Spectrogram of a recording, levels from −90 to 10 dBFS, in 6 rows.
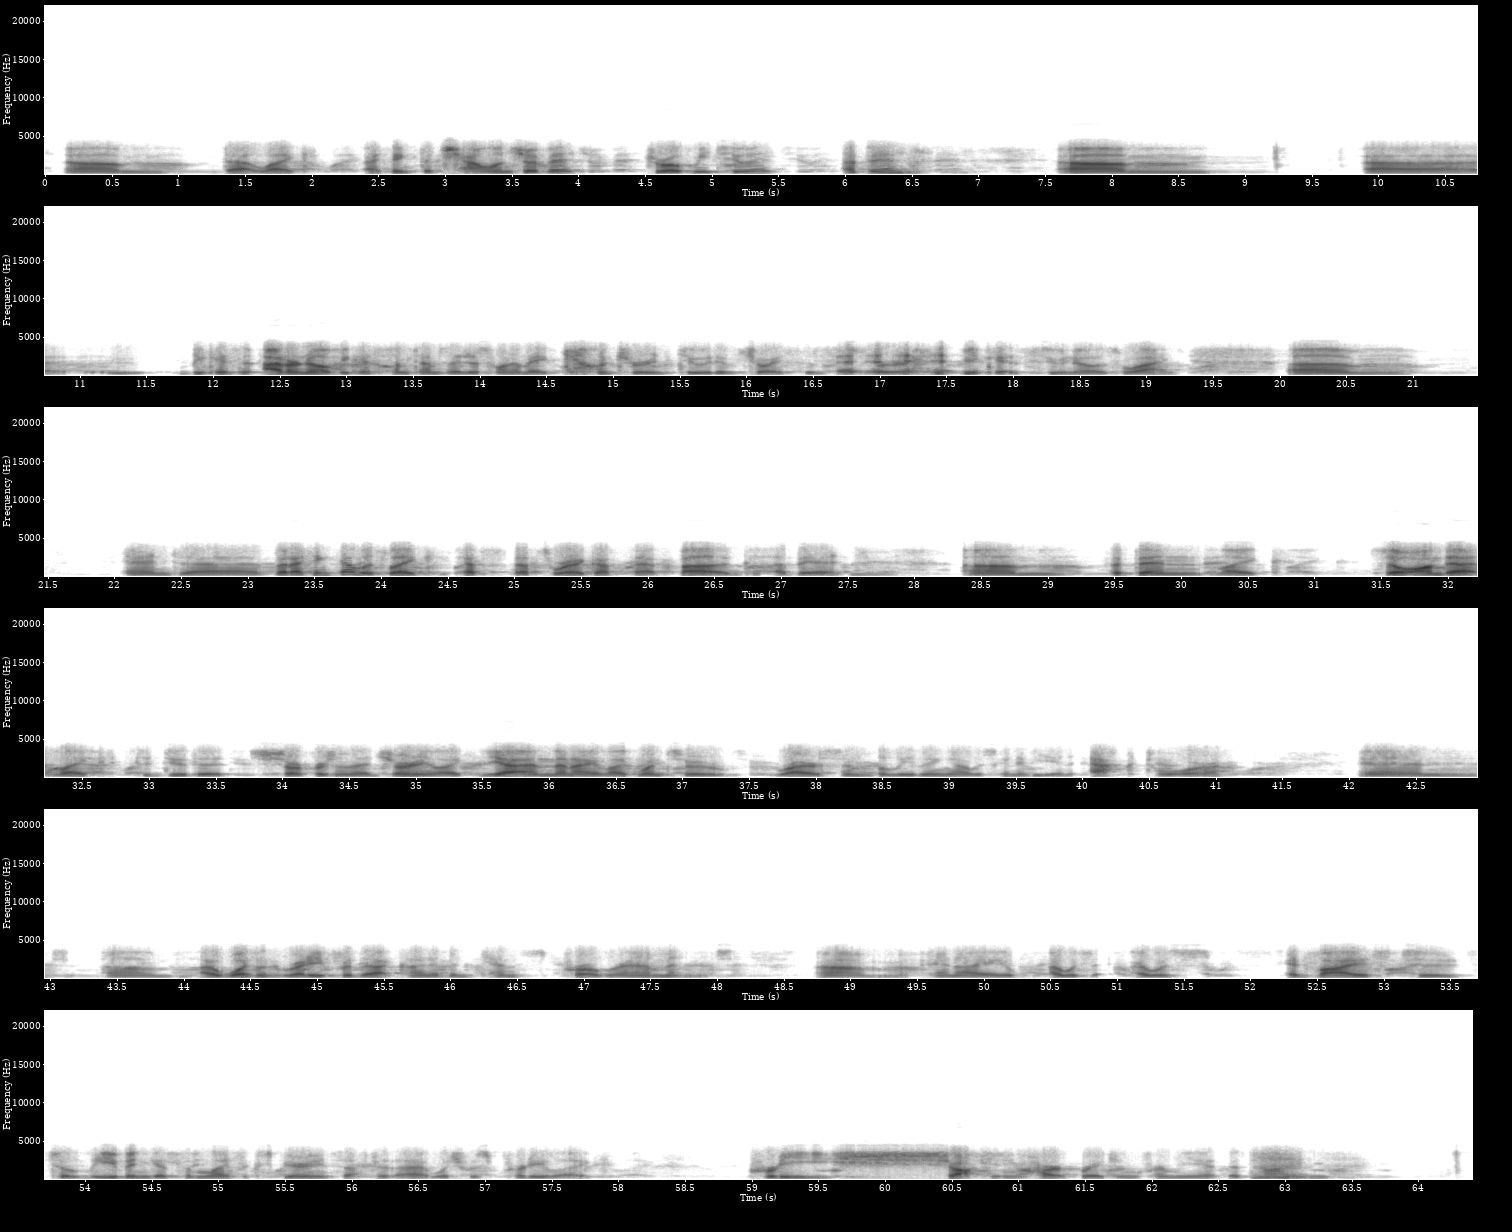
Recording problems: wrong speed, natural pitch; too slow; 0.6 times normal speed
echo of what is said; faint; throughout; 480 ms later, 20 dB below the speech
phone-call audio; nothing above 3.5 kHz

